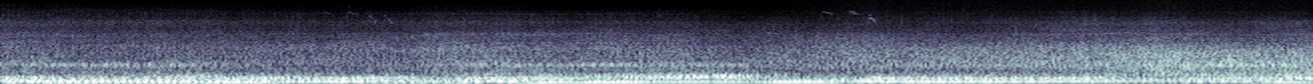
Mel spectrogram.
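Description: A van drives off and moves away down a road.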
